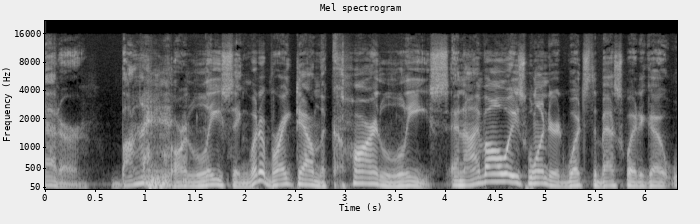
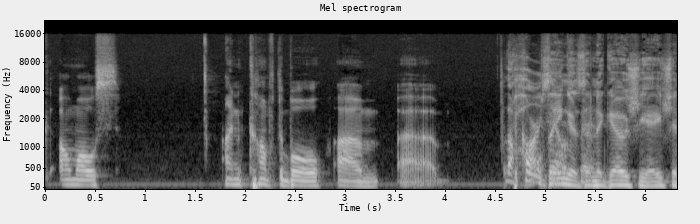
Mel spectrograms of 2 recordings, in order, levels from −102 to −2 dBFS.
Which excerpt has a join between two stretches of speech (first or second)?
second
